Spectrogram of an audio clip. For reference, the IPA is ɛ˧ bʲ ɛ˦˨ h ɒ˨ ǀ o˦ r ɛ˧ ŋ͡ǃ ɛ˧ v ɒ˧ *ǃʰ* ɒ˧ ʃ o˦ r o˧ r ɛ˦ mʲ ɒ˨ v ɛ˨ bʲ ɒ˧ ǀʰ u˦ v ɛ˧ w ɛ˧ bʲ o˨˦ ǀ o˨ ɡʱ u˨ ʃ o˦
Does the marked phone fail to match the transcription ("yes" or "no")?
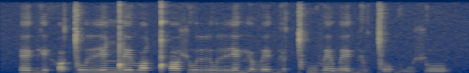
no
